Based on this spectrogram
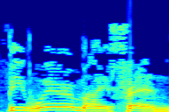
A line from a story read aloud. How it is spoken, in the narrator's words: By instinct cried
